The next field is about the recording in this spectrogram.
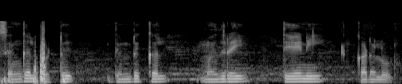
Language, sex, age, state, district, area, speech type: Tamil, male, 18-30, Tamil Nadu, Mayiladuthurai, urban, spontaneous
